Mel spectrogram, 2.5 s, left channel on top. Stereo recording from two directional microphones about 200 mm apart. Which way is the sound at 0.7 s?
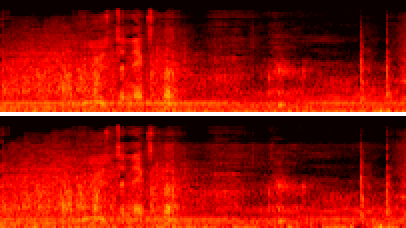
25° left (ahead or behind).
